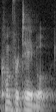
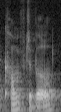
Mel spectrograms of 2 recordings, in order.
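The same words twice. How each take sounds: First: Every syllable is pronounced fully and clearly. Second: The middle syllable is reduced to a schwa. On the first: The speaker calls it wrong. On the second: The speaker calls it right.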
